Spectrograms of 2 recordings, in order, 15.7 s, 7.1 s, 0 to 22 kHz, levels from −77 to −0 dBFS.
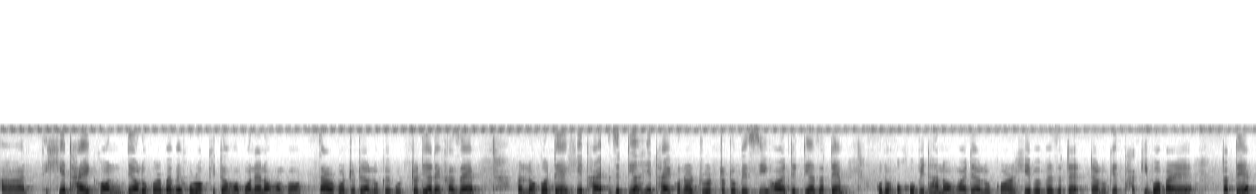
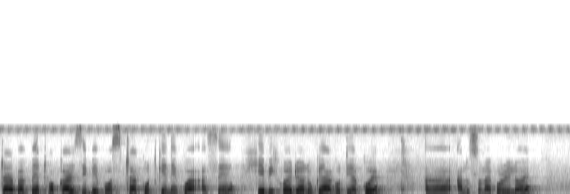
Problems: constant background noise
